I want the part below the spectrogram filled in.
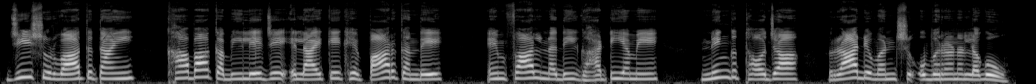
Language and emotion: Sindhi, neutral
